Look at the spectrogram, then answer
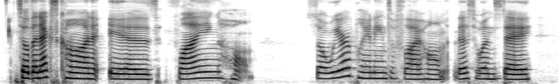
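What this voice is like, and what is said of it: Hoarse voice, talking fast. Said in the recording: “hoarse my voice is. And I think I'm talking really fast”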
